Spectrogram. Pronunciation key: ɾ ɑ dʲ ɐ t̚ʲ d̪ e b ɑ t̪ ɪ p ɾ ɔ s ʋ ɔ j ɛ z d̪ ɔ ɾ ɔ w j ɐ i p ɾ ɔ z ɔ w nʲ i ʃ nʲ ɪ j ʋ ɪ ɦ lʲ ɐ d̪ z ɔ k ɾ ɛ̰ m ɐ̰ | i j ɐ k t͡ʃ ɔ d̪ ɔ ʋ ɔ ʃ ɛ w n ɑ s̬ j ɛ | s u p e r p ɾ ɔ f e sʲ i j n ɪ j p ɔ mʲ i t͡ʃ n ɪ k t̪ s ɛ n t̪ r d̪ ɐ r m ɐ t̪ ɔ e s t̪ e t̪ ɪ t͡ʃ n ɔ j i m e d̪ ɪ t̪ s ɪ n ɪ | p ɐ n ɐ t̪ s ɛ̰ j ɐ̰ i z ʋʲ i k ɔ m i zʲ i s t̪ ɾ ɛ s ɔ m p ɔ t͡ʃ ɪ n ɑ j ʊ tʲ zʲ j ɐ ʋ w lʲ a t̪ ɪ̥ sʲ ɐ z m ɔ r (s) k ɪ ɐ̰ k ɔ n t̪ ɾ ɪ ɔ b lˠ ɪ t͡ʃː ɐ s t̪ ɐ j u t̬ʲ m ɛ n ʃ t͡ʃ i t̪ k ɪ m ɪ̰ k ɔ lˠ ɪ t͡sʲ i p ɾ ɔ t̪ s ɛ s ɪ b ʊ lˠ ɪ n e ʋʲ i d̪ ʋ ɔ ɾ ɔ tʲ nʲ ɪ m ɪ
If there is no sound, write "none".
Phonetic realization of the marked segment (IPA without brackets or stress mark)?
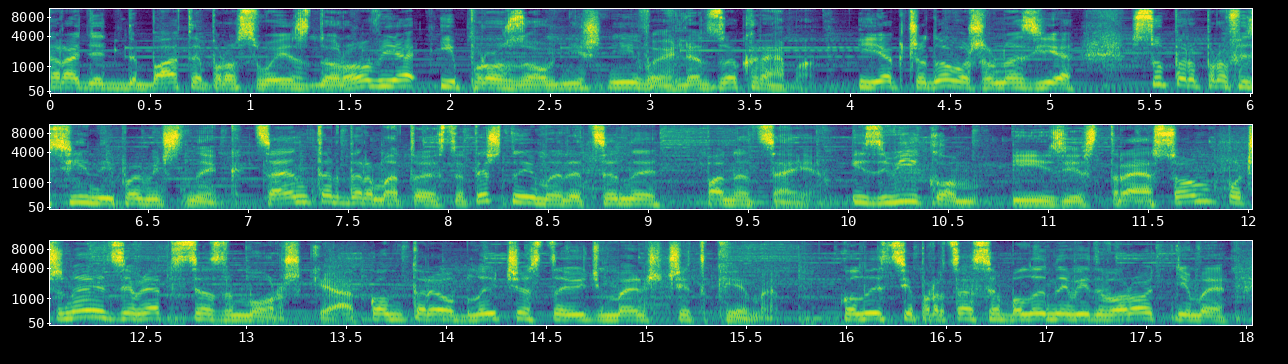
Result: ʃ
